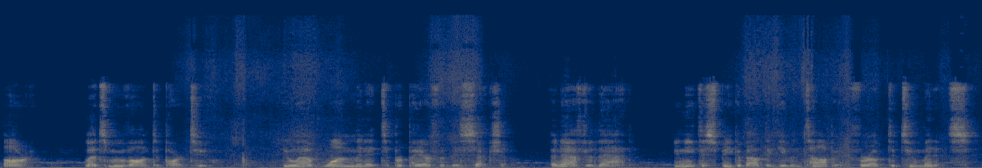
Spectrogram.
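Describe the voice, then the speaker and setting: A man reading formal exam questions in a measured way, heard played back through a laptop speaker. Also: on the low side, lively intonation, vocal fry, fairly bright tone, slight background noise, low-quality recording. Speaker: exam examiner recording. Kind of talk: scripted test prompts.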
